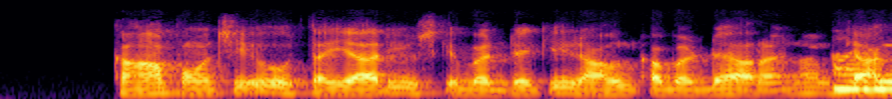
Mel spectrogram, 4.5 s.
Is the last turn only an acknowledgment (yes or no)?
no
